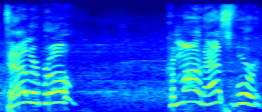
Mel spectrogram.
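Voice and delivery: pushy urging. Retold or imitated. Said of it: "and he goes".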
